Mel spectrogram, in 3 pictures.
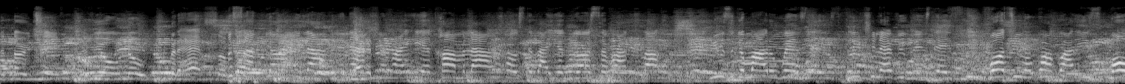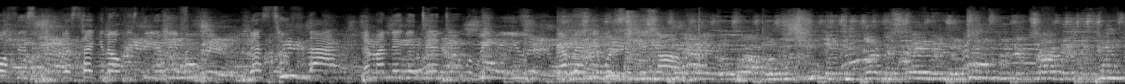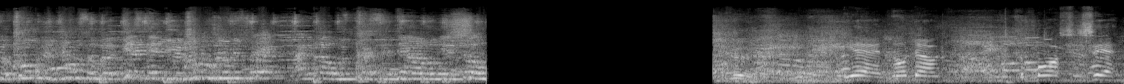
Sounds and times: Disco: 0.0 - 27.4.

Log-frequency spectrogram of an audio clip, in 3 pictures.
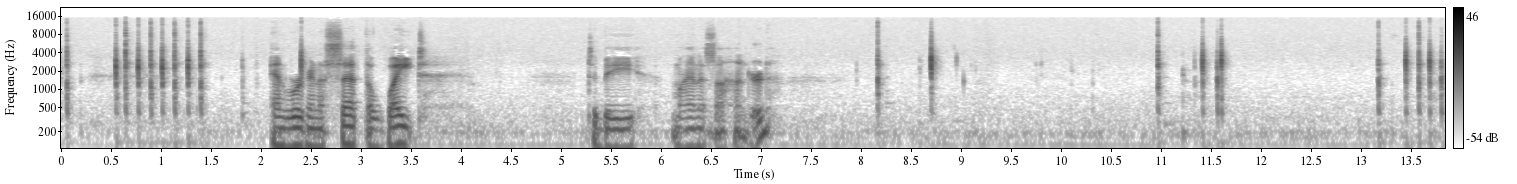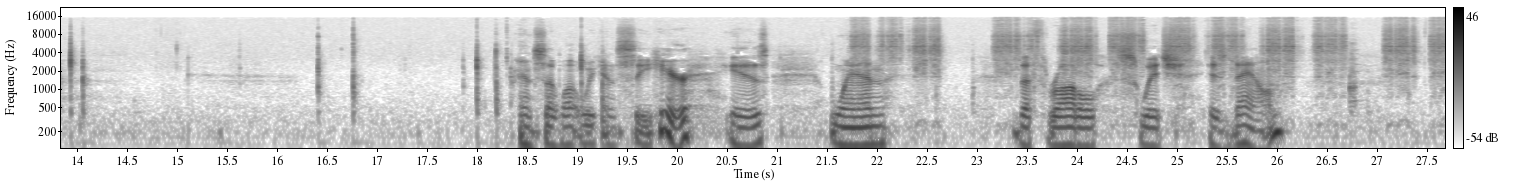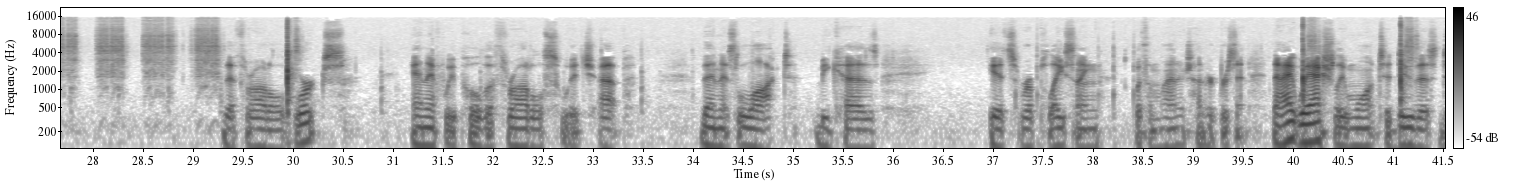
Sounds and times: Inside, small room: 0.0 - 41.5
Speech: 2.1 - 3.7, 5.3 - 7.2, 18.4 - 21.0, 21.6 - 22.1, 23.4 - 26.1, 29.3 - 30.6, 31.2 - 33.4, 34.1 - 35.9, 37.0 - 41.5.

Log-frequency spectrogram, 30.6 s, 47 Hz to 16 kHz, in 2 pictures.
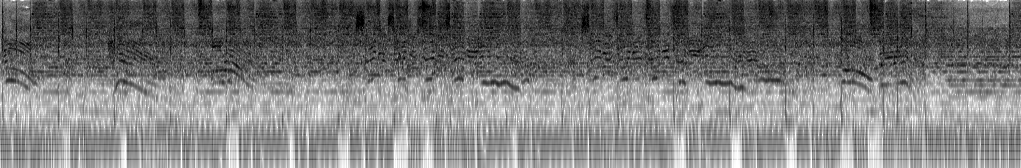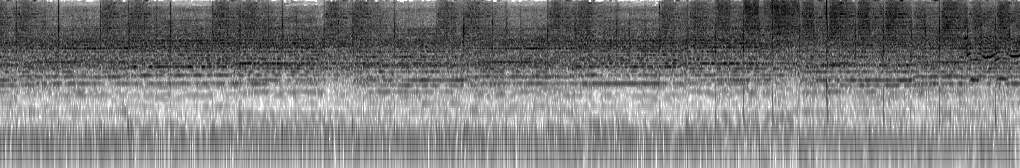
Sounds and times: Music: 0.0 - 30.6.

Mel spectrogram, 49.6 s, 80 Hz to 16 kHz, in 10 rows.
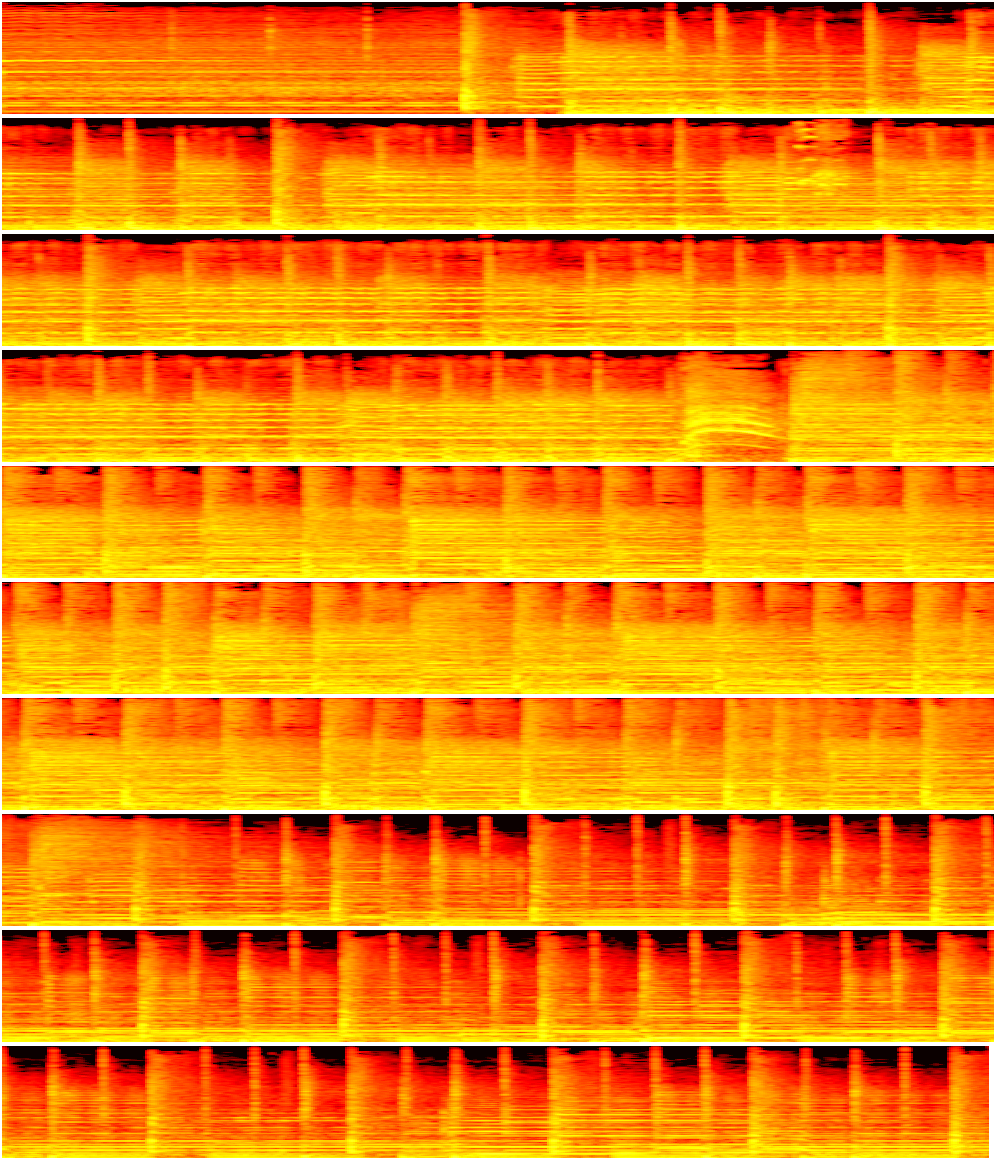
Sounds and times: Music: 0.0 - 49.5.

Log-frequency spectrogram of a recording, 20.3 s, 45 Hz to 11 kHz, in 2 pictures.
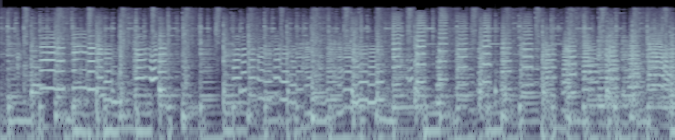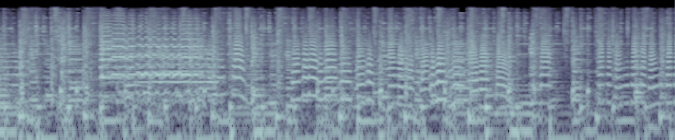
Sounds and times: Music: 0.0 - 20.2.

